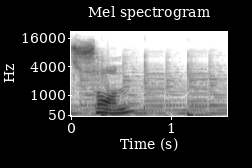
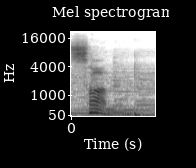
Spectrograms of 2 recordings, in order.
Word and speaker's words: son: It's pronounced son, and it means the end. It's not son.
